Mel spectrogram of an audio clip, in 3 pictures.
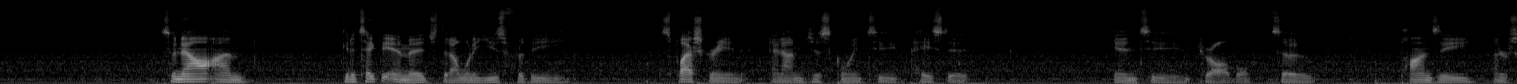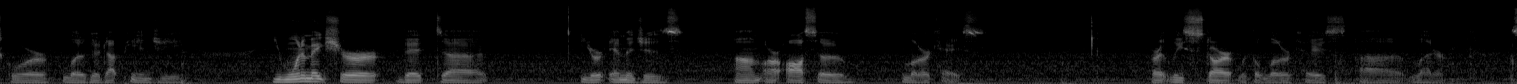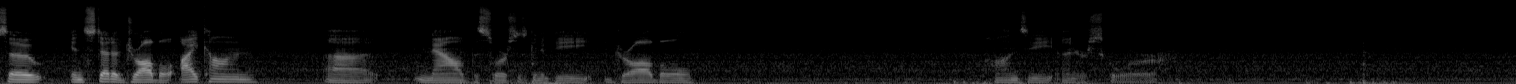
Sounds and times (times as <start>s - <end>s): Speech: 1.6s - 2.6s, 3.4s - 5.8s, 6.6s - 9.8s, 11.1s - 13.2s, 14.0s - 17.1s, 17.9s - 20.1s, 20.8s - 25.1s, 26.7s - 29.7s, 30.3s - 33.0s, 33.6s - 37.4s, 40.2s - 42.1s.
